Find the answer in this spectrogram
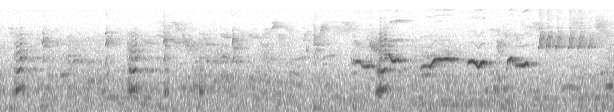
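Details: Pale-breasted thrush singing in Brasilia, Brazil: a phrase of short, clear, slurred whistles, some rising and falling quickly, delivered in a quick run after softer scattered chirps, over a steady low background hiss.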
